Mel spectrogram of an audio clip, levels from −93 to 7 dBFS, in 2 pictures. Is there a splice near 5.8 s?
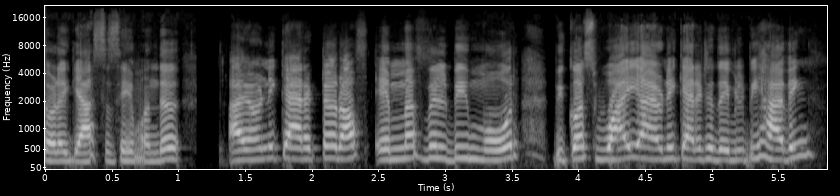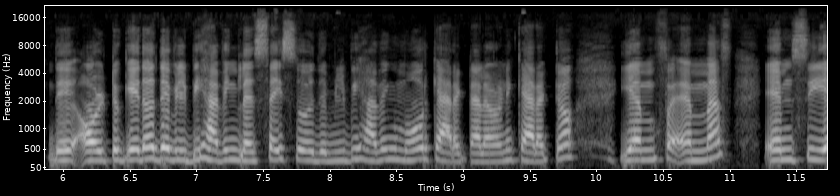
no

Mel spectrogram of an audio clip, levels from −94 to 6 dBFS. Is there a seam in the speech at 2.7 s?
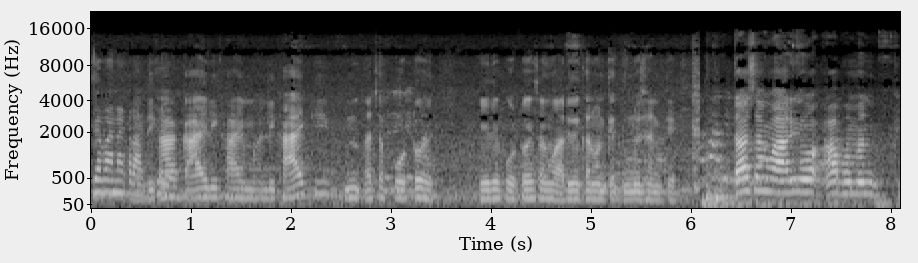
no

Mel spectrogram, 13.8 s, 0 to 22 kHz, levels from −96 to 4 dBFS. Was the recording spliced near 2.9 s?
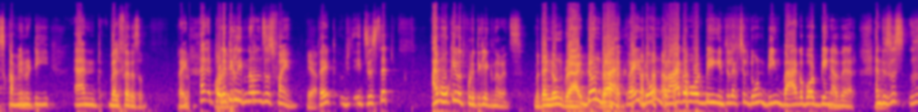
yes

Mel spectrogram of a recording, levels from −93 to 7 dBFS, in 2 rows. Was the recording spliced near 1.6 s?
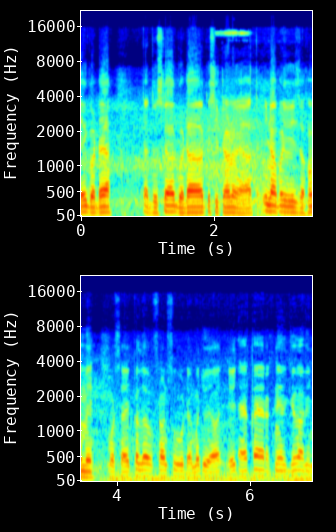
no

